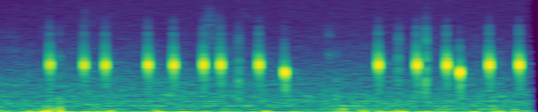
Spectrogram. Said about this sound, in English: I can't type like this.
